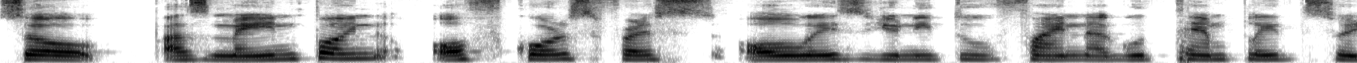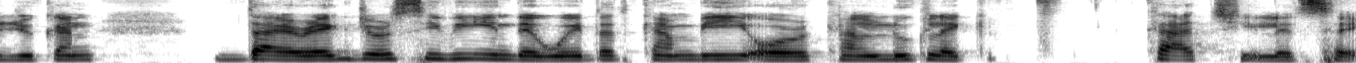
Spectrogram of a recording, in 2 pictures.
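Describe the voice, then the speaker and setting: Recorded with a dry, close sound with no echo, a woman speaks at a medium pitch with fairly even intonation. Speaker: student workshop presenter. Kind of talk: online workshop presentation. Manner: fast.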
